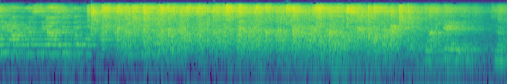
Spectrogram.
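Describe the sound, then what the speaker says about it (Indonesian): A school class claps together in a classroom. The burst of applause starts abruptly after a brief moment and holds as a dense, loud patter for several seconds before tapering off. "Coba kasih apresiasi tepuk tangan."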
